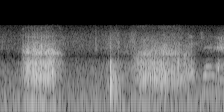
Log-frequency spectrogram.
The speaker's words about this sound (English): Clear your throat like this. That's it. That's the way.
